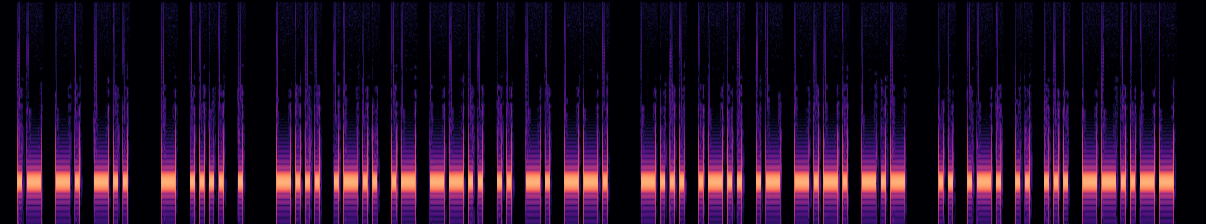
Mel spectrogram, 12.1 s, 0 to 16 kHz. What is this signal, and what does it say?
Morse code, heard as a keyed tone, about 25 wpm, 700 Hz. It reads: AND THE BLAZING BLACK IRIS,
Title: A Sound Of Thunder 25wpm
